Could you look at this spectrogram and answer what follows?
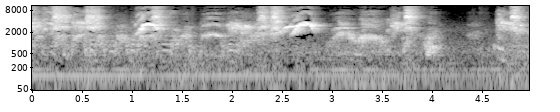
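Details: A hand-tame young white-bellied caique chick, 20 June 2024, gives harsh, raspy squawks in bursts about every second, with a few shrill whistled notes mixed in over a faint electrical hum.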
